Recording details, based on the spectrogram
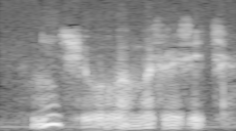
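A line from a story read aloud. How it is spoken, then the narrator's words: Quiet and bitter. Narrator (Russian): сказал тихо и горько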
